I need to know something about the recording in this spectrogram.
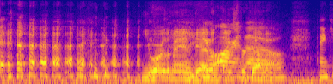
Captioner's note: laughter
